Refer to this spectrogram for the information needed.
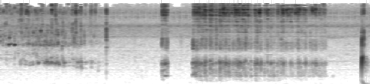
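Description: Fizz pop lemonade with basil is poured into a glass in two splashy bursts, a short gurgle and then a steady few-second stream, ending with a small clink. It is fairly quiet, with no talking.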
